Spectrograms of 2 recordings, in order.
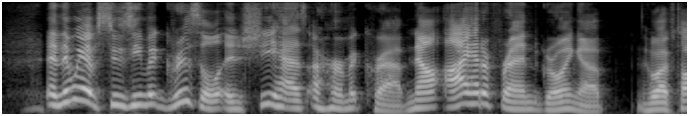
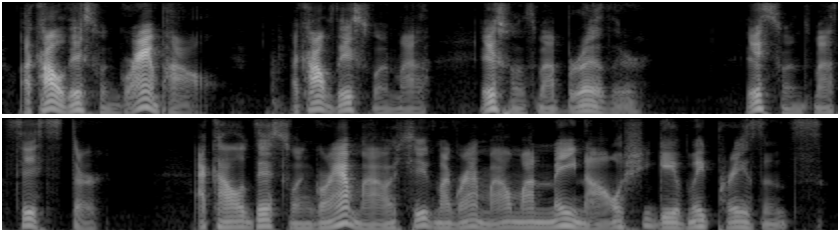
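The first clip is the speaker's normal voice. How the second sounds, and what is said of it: Cartoon character voice. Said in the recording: “my impression of Barry Bruin”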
